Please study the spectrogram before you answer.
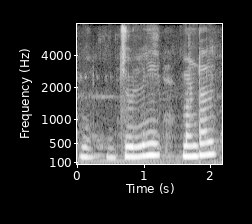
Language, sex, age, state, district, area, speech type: Odia, female, 18-30, Odisha, Malkangiri, urban, spontaneous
